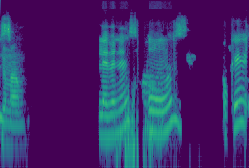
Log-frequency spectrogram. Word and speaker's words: onze: 11 is owns. Okay, listen to the pronunciation. It is owns. Okay, o, not on.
